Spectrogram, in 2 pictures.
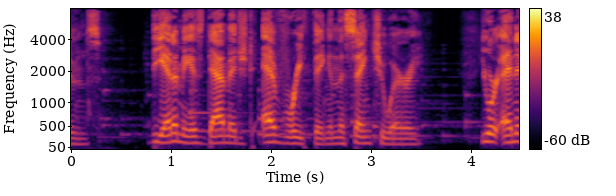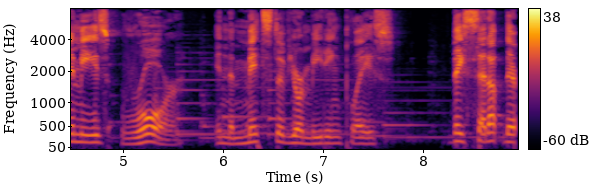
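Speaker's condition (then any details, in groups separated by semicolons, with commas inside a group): No condition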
